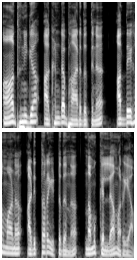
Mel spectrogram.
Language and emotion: Malayalam, neutral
